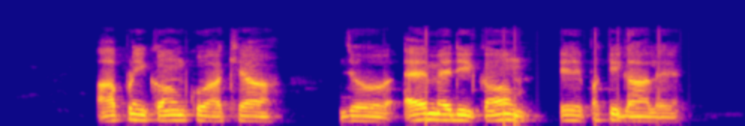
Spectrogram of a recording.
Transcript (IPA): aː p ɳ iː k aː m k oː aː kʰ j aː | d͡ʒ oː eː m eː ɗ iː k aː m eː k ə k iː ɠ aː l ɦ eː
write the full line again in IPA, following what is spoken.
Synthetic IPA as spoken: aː p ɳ iː k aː m k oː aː kʰ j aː | d͡ʒ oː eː m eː ɗ iː k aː m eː p ə k iː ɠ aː l ɦ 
